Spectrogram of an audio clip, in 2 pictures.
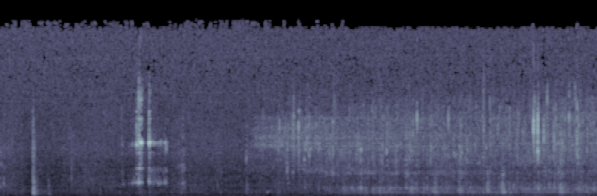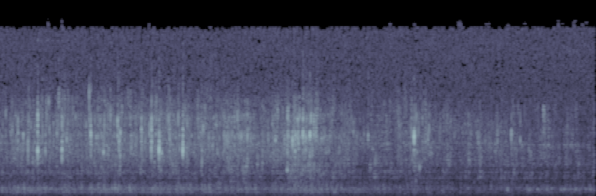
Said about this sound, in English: Okay, that's enough cold water in the big tumbler. Now I'm going to get hot water in the little one.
